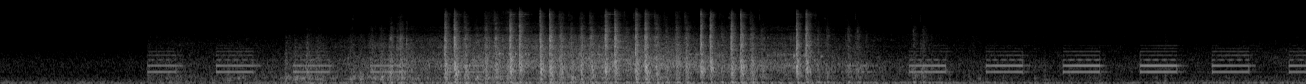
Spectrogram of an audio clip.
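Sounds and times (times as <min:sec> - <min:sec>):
train wheels clattering: 0:02.8 - 0:09.5.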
